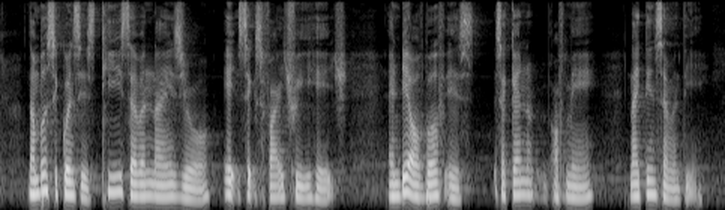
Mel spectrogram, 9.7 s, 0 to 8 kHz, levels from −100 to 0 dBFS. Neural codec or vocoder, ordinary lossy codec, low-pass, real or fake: none; none; none; real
